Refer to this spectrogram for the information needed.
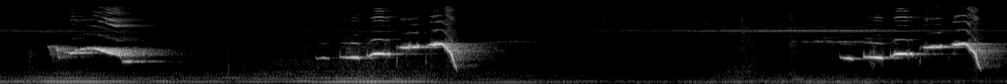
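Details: Energetic black-naped oriole song with three fluty phrases spaced a few seconds apart, each built from stepped rising whistles ending in a steep descending slur; low background rumble early and a faint constant high tone.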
